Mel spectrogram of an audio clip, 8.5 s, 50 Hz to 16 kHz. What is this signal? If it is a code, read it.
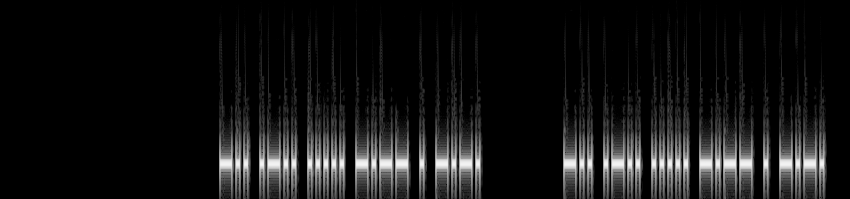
Morse code, heard as a keyed tone, about 31 wpm, 700 Hz. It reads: DL5YEC DL5YEC
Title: DXCC-100 Call Signs - 6 Characters - Repeated 2x - 30wpm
